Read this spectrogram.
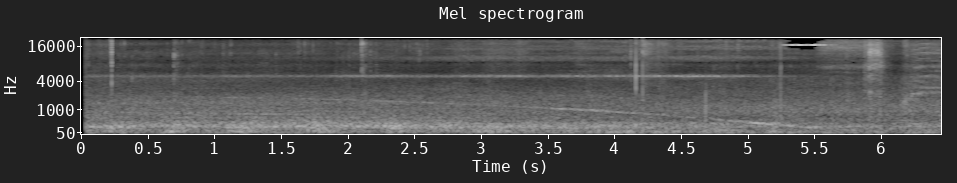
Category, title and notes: Sound effects > Vehicles
A tram is passing by, slowing down speed to a stop. Recorded in Tampere with a samsung phone.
